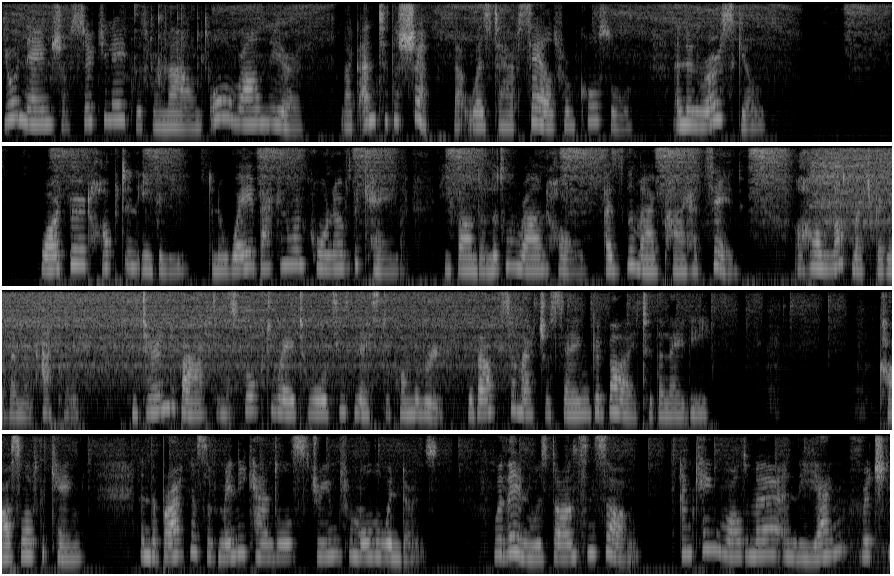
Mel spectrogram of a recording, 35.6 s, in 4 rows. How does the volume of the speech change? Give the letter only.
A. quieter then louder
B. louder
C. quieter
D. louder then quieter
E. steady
E.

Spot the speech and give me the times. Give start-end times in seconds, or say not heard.
0.0-7.7, 9.2-24.9, 26.6-35.5.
